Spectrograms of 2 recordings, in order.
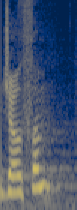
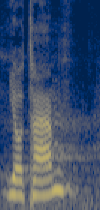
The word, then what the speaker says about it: Jotham: His name, Jotham, or if you wanted to say it like the Hebrews, Yotam.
